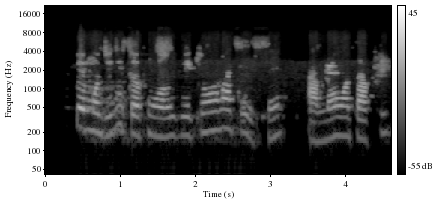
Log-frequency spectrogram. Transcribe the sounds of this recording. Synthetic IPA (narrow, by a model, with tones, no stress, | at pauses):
ĩ˦k͡pe˦mõ˧d͡ʒi˨˦di˦˨tɔ˧fũ˦w̃ɔ̃˧ɾi˦ɡ͡be˦ki˦w̃ɔ̃˦mã˦˨˦ti˧˨sĩ˨˦ | a̰˦˨mɔ̃˨˦w̃ɔ̃˧ta˧fi˦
